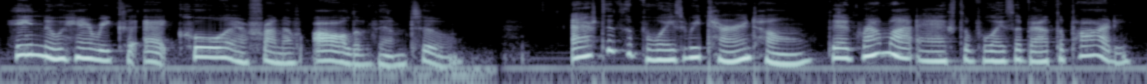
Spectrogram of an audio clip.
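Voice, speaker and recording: A woman's voice: medium pitch, animated, unhurried, a little mellow. A woman reading aloud as a children's story-time host, with a sing-song manner aimed at small children. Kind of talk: animated read-aloud storytelling for young children.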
